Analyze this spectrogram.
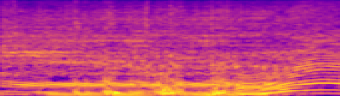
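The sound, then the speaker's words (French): A big motorbike's engine runs with a buzzing, harmonic drone, then revs up with a clearly rising pitch near the end. It stays loud throughout, with no talking. “il monte sur sa bécane là. Attends, il démarre.”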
